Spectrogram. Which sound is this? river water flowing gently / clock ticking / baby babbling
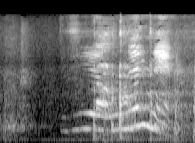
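baby babbling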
